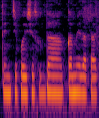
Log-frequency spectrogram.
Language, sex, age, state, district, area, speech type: Marathi, female, 45-60, Maharashtra, Akola, rural, spontaneous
